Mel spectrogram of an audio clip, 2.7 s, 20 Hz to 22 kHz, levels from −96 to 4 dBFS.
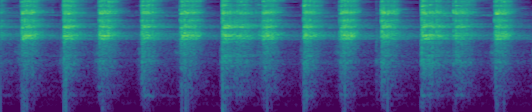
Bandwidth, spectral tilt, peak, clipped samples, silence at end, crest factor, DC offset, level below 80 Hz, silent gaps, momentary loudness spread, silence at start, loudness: over 20 kHz; 7 dB/octave; 0 dBFS; under 0.1%; 0.05 s; 16 dB; under 0.1%; -78 dBFS; none; 2 LU; 0 s; -13 LUFS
